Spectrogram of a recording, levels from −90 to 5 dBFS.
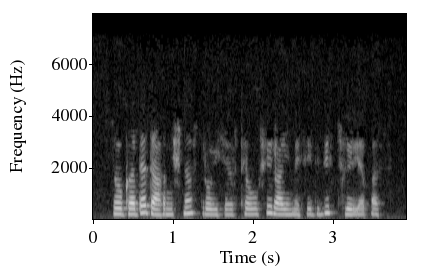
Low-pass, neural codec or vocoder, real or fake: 7.2 kHz; none; real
